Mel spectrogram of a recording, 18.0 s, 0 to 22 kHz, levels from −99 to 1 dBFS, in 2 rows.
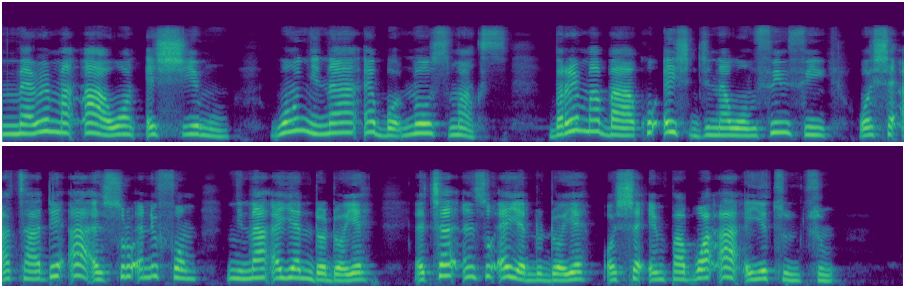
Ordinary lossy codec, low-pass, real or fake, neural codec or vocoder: AAC, 48 kbps; 10.8 kHz; fake; autoencoder, 48 kHz, 128 numbers a frame, DAC-VAE, trained on Japanese speech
